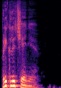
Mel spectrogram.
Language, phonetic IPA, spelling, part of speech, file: Russian, [prʲɪklʲʉˈt͡ɕenʲɪje], приключение, noun, Ru-приключение.ogg
- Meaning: adventure (that which happens without design)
